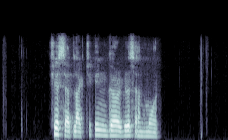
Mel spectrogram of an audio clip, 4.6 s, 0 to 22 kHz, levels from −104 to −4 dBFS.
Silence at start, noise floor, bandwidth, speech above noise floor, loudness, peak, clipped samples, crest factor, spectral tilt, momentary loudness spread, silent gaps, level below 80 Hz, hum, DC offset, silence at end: 1 s; -78 dBFS; 8 kHz; 62 dB; -17 LUFS; -2 dBFS; under 0.1%; 16 dB; -5 dB/octave; 11 LU; none; -62 dBFS; none; under 0.1%; 1.45 s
